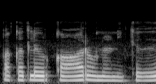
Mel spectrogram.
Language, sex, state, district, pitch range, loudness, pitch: Tamil, female, Tamil Nadu, Kanyakumari, 185-200 Hz, -14 LUFS, 195 Hz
